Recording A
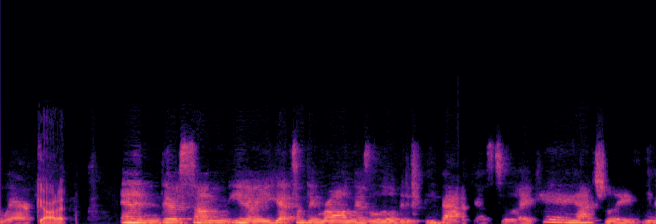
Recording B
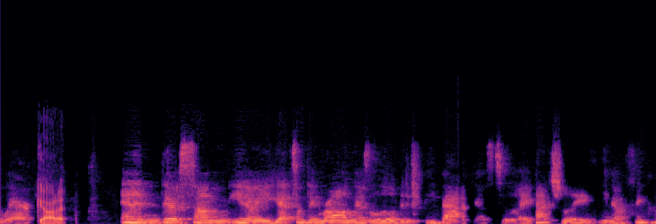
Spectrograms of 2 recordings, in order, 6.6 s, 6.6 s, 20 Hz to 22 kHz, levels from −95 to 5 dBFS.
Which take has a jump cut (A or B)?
B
